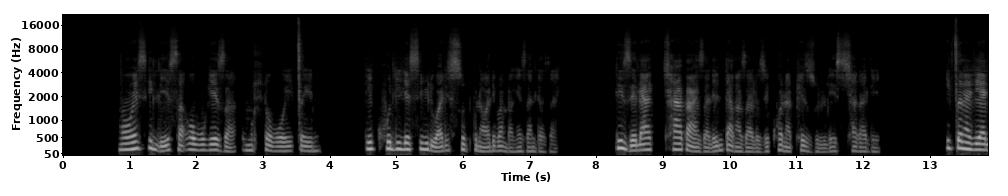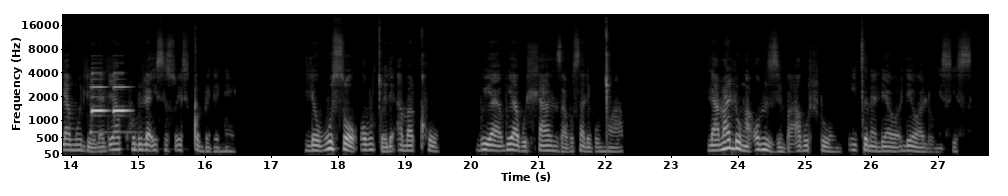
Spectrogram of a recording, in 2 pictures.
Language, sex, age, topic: North Ndebele, female, 50+, health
